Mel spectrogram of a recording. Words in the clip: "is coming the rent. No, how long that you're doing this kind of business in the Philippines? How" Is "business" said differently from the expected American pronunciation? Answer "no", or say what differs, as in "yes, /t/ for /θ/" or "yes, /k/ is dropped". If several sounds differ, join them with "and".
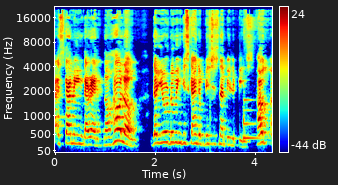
yes, /s/ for /z/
